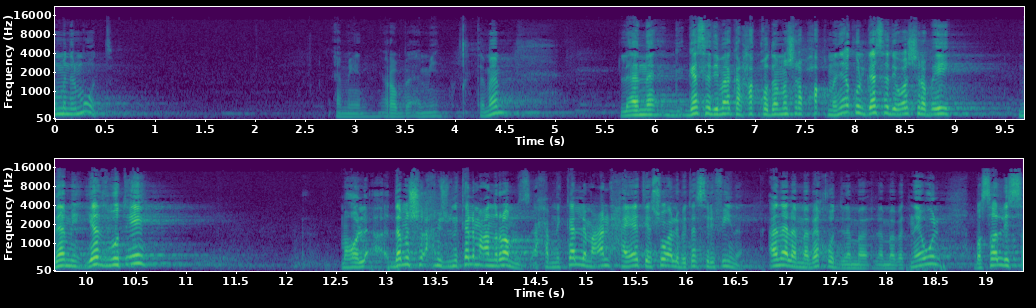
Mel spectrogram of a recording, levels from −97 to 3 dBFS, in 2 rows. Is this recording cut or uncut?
uncut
